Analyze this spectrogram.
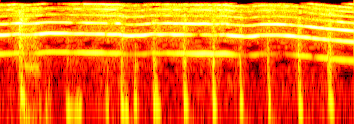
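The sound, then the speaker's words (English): An old-time General Electric Company hand-crank civil defense siren, Chicago issue, being cranked by hand, holds a loud, steady wailing tone that slowly sinks in pitch, with a rhythmic low mechanical thumping pulsing underneath. No one speaks. “It's an actual General Electric Company Chicago issue real old-time siren.”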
